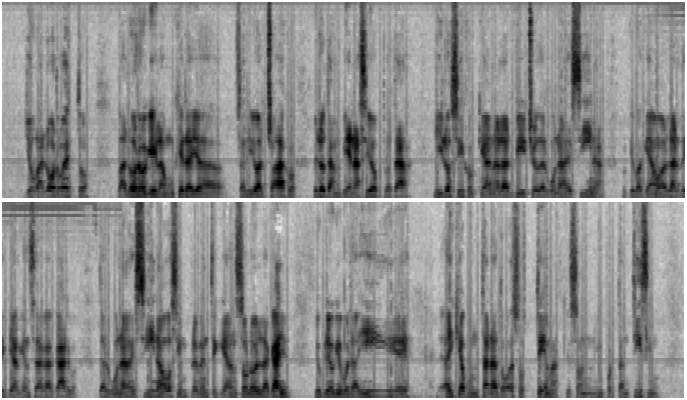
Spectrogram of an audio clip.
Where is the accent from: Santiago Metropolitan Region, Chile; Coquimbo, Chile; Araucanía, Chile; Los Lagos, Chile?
Santiago Metropolitan Region, Chile; Puente Alto; Yo soy de Puente Alto cuando habían 144.000 habitantes y de abruptamente subió su población, su densidad.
